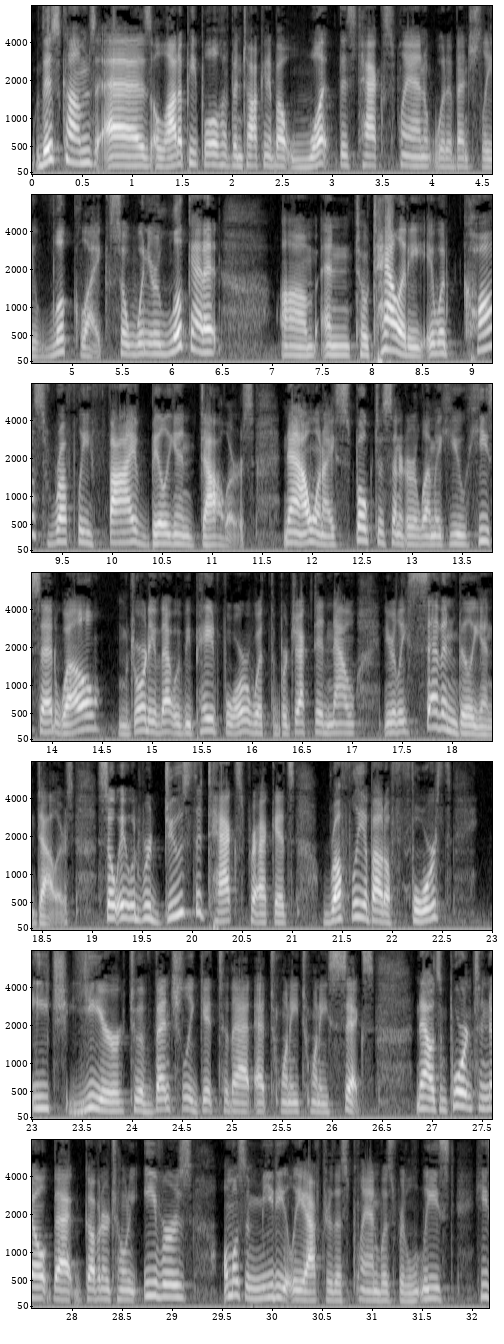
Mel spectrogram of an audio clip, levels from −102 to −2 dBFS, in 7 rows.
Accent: American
